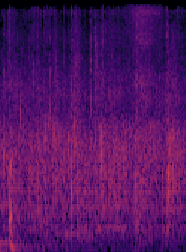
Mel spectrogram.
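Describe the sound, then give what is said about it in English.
An audience claps steadily for a couple of seconds, a dense patter of many hands with a few sharper individual claps standing out, and a faint voice briefly audible at the start. “Yeah, give gratitude a clap.”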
